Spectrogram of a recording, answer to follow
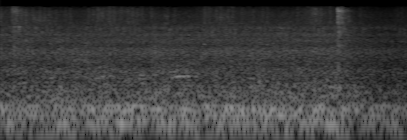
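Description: Steady low rumble with a faint hiss above it: background noise of the room or sound system.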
